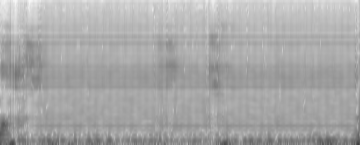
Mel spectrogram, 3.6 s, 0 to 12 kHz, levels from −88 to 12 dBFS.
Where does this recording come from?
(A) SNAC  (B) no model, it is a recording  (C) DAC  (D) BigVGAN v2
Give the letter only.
D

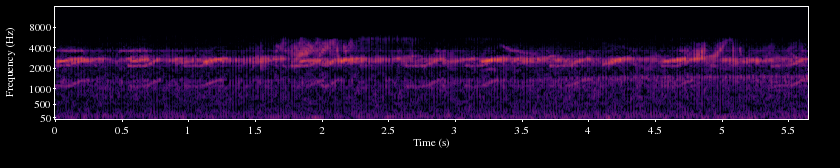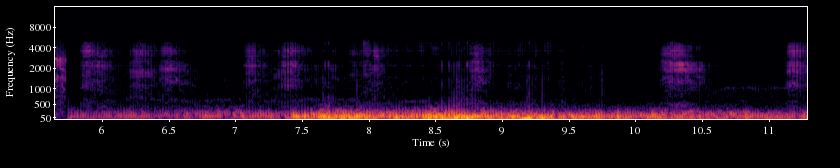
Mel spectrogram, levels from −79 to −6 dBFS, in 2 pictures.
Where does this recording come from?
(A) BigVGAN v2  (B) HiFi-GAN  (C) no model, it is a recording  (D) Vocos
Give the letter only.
A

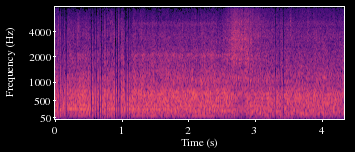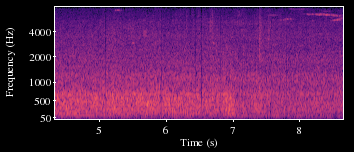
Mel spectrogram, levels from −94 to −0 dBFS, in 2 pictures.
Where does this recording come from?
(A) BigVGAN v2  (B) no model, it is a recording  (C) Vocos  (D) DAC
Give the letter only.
B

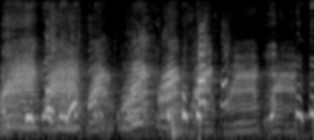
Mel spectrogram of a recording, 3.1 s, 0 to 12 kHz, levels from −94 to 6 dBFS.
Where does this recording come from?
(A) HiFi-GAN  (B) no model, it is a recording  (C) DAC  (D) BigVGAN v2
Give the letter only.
B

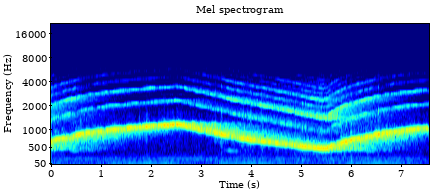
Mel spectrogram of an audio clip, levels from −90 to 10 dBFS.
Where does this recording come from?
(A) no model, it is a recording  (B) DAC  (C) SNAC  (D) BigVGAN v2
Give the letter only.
A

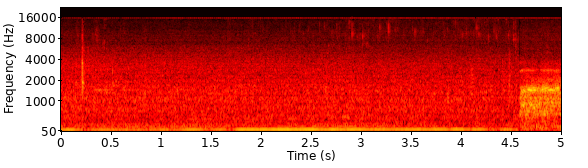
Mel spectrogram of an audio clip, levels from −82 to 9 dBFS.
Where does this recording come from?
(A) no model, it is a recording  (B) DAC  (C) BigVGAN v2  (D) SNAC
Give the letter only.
A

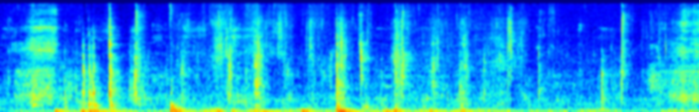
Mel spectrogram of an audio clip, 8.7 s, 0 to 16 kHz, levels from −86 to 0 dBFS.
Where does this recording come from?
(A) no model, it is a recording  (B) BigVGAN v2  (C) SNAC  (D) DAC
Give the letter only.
A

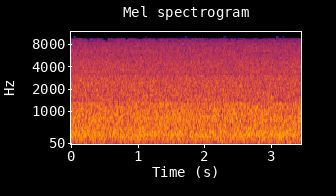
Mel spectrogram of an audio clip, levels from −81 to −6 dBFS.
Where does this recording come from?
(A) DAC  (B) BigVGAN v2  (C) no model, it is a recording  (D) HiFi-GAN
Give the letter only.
B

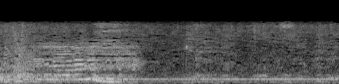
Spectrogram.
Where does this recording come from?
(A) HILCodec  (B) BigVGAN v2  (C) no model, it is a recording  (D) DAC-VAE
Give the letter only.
C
